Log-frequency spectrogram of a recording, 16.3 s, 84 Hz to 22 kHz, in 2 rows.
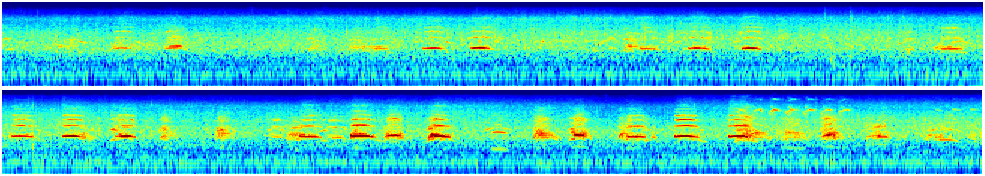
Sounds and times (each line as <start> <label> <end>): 0.0 Ducks 1.7
0.0 swans 16.3
2.4 Ducks 16.3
